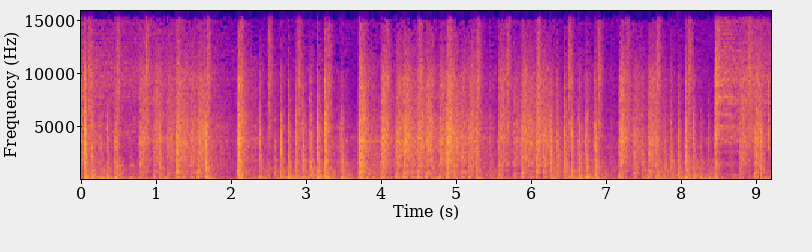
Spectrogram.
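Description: Drum kit solo: a continuous, dense run of fast strokes across the kit, with ringing low drum tones under them.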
